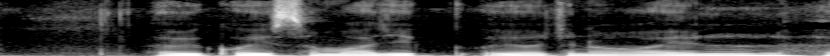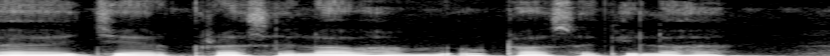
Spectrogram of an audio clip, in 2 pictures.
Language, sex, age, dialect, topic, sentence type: Magahi, male, 60-100, Western, banking, question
